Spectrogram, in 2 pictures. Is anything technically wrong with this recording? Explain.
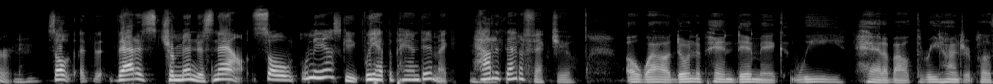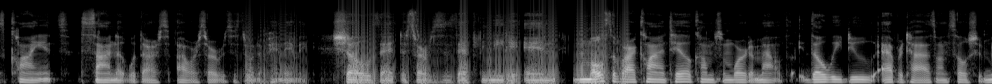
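Yes. Buffer tearing runs from 12.27 to 16.23 s, after "up with our our" and before "clientele comes from word". About a tenth of each buffer replays audio roughly 40 ms old. This causes an 86.1 Hz robotic buzz, which fits a 512-sample buffer.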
